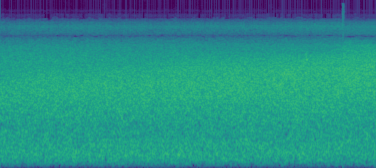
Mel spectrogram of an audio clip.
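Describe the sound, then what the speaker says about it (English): Ocean waves breaking on a beach, a loud, dense and continuous rush of surf with no distinct individual breaks and no voices. "don't get stuck in these waves"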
